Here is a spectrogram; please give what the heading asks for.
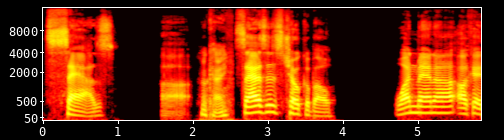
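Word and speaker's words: Sazh: Sazes. That if you're curious how it's pronounced, Saz. Uh, okay. Saz's Chocobo.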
